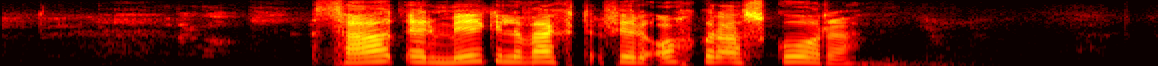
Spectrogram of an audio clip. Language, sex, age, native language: Icelandic, female, 50-59, Icelandic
